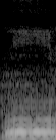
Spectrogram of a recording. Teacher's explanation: mimnya ini dibaca 6 harokat. Ini adalah mad arid disukun.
